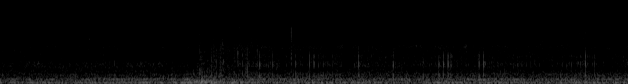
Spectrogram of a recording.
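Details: Nana, a 14-year-old red tabby cat, purrs softly while trying out a cat massage product; a steady low rumbling purr runs throughout, with faint clicks and rustles above it.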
